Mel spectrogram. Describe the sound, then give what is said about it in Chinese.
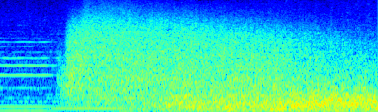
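A sudden, loud burst of rumbling thunder breaks in after a brief soft tone and keeps rolling steadily, a dense, sustained roar with heavy low rumble throughout. “轰隆隆，轰隆隆，雷声越来越响，震得整个房间都摇晃了起来。”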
